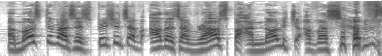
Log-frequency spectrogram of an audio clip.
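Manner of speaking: put-on Egyptian accent. Reading a quote aloud for the other to guess the accent: put-on Egyptian accent.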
